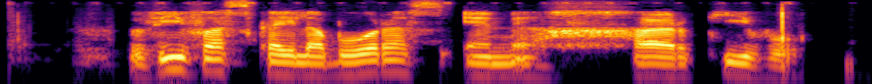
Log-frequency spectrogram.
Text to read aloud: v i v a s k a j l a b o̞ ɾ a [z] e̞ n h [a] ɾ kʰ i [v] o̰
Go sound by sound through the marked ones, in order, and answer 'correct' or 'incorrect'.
incorrect: s, correct, correct

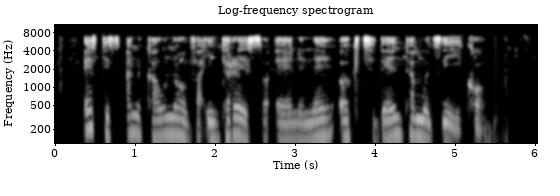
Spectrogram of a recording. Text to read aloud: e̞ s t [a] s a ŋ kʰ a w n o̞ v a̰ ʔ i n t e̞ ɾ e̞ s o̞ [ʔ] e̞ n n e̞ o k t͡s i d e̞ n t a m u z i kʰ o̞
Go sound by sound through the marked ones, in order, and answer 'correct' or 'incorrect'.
incorrect: i, correct

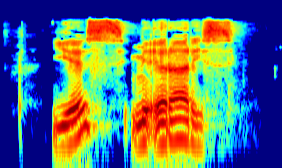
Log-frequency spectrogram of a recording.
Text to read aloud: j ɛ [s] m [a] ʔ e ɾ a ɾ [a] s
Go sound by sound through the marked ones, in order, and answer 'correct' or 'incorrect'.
correct, incorrect: i, incorrect: i

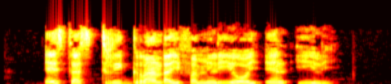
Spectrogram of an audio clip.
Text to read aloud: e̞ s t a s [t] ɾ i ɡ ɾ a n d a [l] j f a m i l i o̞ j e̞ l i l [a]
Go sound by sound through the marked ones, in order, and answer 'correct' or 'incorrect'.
correct, incorrect: none, incorrect: i

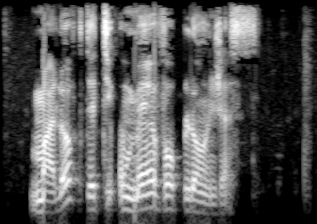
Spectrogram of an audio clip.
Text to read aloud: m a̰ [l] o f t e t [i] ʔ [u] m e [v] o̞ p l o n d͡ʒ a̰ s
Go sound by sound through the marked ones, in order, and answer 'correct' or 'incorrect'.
correct, correct, correct, correct

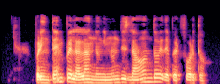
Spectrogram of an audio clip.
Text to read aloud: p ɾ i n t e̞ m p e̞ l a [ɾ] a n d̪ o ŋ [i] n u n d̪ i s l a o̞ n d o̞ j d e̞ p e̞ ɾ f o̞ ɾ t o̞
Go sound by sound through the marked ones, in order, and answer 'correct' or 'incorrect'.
incorrect: l, correct

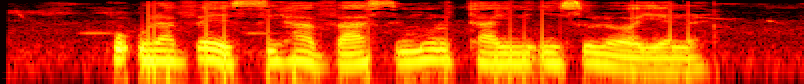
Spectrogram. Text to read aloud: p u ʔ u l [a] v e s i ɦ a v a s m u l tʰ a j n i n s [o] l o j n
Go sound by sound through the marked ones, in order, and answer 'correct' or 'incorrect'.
correct, incorrect: u

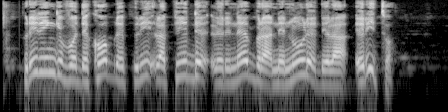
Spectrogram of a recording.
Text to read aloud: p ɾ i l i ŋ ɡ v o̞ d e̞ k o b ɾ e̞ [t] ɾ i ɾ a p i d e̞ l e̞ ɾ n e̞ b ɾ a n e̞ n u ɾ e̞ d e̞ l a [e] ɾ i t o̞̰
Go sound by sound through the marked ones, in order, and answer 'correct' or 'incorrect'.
incorrect: p, correct

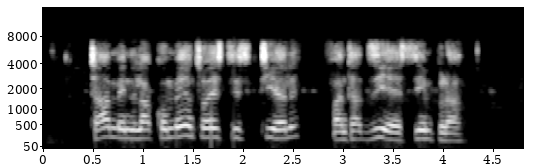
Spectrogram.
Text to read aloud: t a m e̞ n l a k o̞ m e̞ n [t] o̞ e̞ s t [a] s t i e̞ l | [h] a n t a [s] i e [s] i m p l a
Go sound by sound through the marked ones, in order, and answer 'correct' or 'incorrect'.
incorrect: t͡s, incorrect: i, incorrect: f, incorrect: z, correct

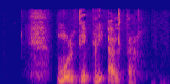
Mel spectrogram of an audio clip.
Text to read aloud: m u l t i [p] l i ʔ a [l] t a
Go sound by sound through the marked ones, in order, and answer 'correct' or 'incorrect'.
correct, correct

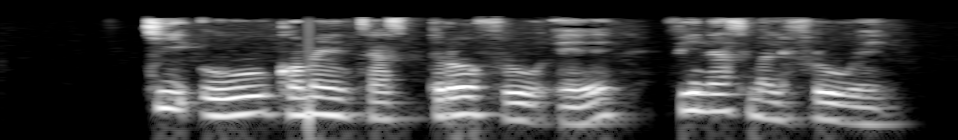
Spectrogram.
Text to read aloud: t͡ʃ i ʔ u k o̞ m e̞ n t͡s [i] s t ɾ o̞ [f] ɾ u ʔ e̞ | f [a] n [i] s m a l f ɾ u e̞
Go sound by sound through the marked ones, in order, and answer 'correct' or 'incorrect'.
incorrect: a, correct, incorrect: i, incorrect: a

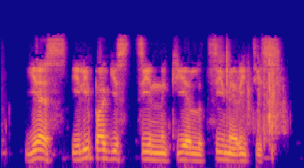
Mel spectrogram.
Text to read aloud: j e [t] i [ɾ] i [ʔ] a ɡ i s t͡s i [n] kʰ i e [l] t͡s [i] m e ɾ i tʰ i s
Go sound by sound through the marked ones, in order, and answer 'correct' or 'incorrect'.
incorrect: s, incorrect: l, incorrect: p, correct, correct, correct

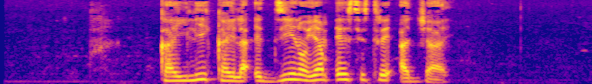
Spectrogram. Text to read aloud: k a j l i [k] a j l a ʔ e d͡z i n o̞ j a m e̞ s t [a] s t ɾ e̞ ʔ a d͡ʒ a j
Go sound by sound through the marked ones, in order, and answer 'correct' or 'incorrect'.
correct, incorrect: i

